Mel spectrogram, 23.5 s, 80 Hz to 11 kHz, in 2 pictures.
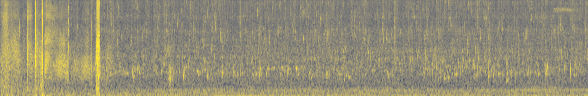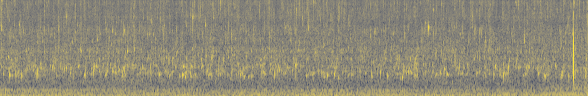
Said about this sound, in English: just a little fall babbling brook action on October the 6th. And looking at a very shallow little stream covered in leaves.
